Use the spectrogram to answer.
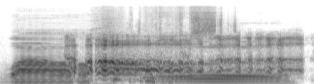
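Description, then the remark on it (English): A single long, loud sheep bleat, wavering and quavering through the middle before cutting off after about three seconds, with no talking over it. “I was just helping that sheep over the fence.”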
